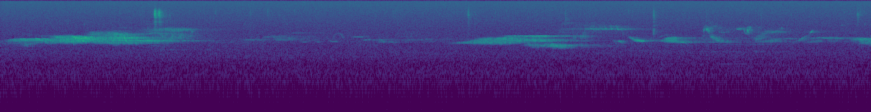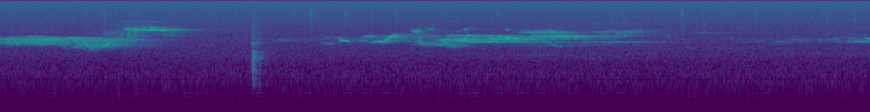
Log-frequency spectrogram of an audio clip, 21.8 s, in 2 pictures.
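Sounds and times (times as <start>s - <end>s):
background noise: 0.0s - 21.7s
common blackbird singing: 0.2s - 2.5s, 3.1s - 13.4s, 14.4s - 21.7s
sharp knock: 14.0s - 14.2s.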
